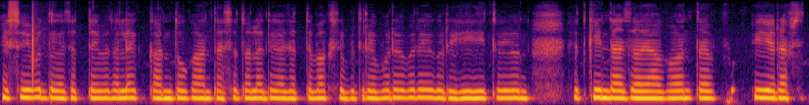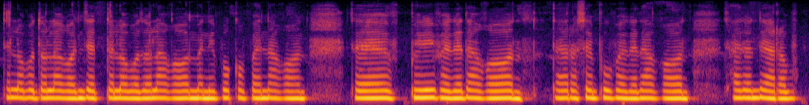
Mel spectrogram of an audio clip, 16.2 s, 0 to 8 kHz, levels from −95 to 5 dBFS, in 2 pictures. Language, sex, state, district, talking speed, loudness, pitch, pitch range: Chakma, female, Tripura, Unakoti, 180 wpm, -13 LUFS, 205 Hz, 200-210 Hz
